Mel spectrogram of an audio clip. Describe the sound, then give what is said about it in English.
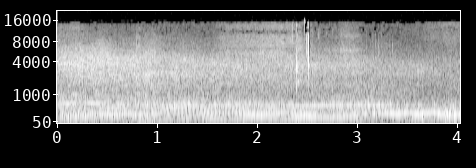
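Onboard engine sound from a red 992-category race car during the Dubai 24-hour endurance race. It is a loud, steady, harmonic engine drone that holds without a break throughout, with no talk. “on board now with the red Camel Jordans.nl car.”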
